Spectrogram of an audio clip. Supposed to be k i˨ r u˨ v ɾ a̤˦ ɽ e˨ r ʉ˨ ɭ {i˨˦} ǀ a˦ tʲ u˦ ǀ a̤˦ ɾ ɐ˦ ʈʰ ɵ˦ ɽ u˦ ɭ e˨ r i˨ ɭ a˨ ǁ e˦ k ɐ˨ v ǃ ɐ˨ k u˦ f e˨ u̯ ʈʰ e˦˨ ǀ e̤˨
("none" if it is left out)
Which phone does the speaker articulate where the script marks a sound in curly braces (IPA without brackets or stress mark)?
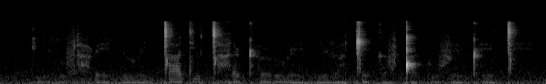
i˨˦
